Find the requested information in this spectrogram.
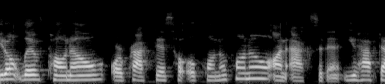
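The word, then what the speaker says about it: ho'oponopono: Ho’o pono pono. Athena: You said it perfect and thing with the Hawaiian language you guys is you pronounce every vowel. So it's Hoo pono pono and little things that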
